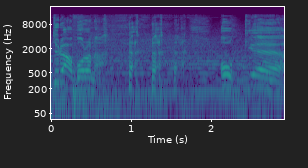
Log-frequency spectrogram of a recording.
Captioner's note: chuckles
